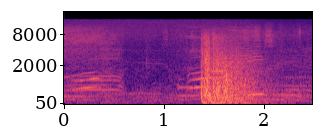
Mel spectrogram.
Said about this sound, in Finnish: puolella tusinalla vanhoja rannalle asetettuja tykkejä ammuttiin tervehdykseksi.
